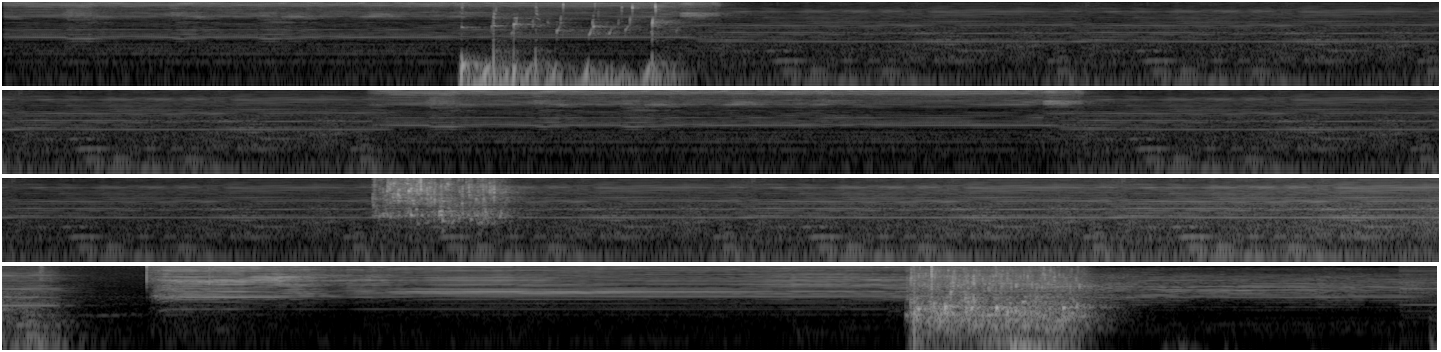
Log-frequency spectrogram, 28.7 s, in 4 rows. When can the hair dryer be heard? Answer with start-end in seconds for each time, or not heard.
not heard.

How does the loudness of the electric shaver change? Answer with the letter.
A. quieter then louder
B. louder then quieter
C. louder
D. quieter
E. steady
C.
